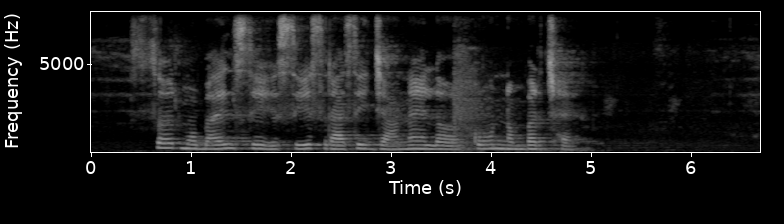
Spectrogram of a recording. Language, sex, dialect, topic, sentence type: Maithili, female, Bajjika, banking, question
